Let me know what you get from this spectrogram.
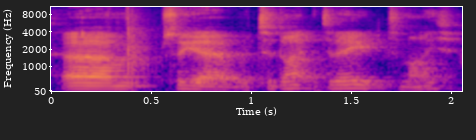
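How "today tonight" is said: ordinary talk, nothing marked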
